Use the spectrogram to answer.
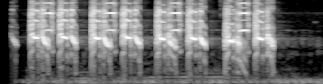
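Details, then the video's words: Grey francolin, a desi teetar, calling in jungle: loud harsh paired notes repeated in quick bursts, each pair sharp and ringing, about five doublets in three seconds, background otherwise quiet. "Jangle ka tateer beautiful voice"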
